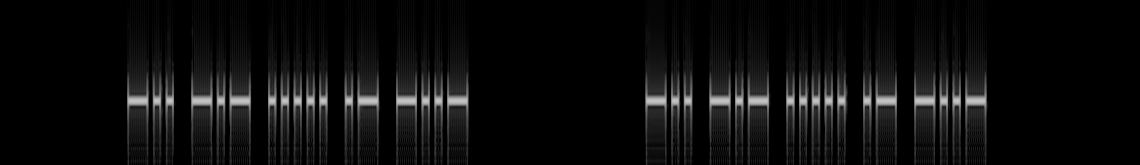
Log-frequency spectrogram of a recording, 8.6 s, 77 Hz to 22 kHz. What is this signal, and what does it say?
Morse code, heard as a keyed tone, about 25 wpm, 700 Hz. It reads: DK5AX DK5AX
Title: Call Signs Repeated 3x - 25wpm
